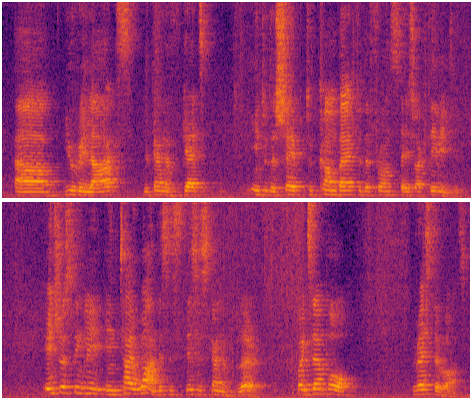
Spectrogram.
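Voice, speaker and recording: Amid noticeable background noise and audible room echo, a man speaks at a high pitch and a moderate pace with ordinary pitch variation. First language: not Chinese. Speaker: lecturer. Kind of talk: lecture. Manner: halting.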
